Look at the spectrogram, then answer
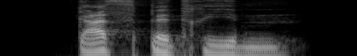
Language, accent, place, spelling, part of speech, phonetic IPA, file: German, Germany, Berlin, gasbetrieben, adjective, [ˈɡaːsbəˌtʁiːbn̩], De-gasbetrieben.ogg
- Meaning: gas-operated, gas-powered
